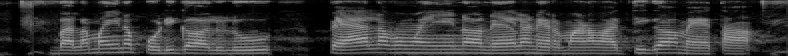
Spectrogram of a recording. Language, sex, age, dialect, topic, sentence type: Telugu, female, 25-30, Central/Coastal, agriculture, statement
